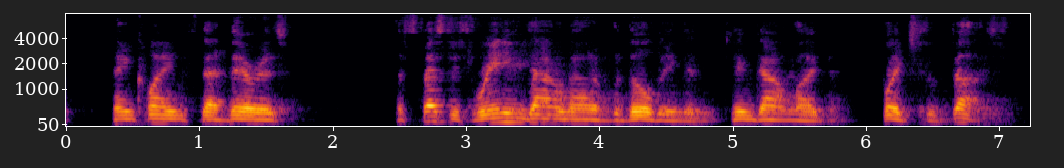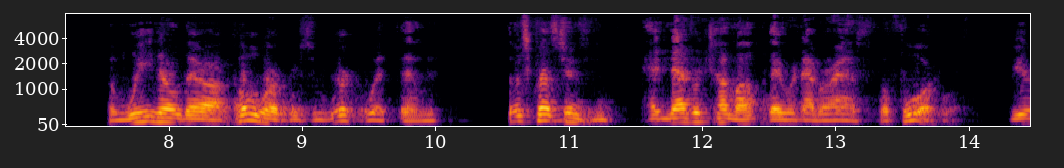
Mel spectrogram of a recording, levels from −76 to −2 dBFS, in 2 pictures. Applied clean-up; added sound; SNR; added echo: neural mask model DeepFilterNet 3.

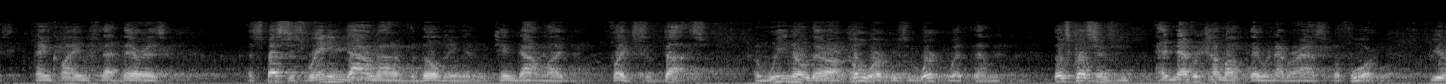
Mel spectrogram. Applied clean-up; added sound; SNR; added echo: none; Engine starting / Bus; 18 dB; reverberation time 2.4 s.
